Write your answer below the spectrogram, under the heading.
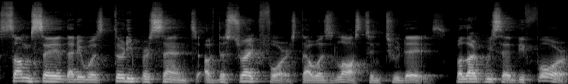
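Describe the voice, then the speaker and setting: A man's moderate pace and ordinary pitch variation come through in a very clean recording, silent background. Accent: non-native. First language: not English. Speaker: military history YouTuber. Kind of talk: war situation commentary.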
